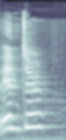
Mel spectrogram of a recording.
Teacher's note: a general rule we have to stress the second syllable but we have schwa sound equal weak syllables so we have to stress the first one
